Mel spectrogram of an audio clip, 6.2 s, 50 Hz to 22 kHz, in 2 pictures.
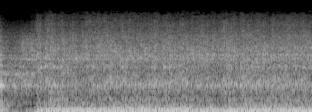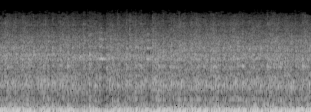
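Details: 1979 Ford F250 4x4 Sno-Fighter, V8 powertrain sitting since 2016, no fuel tank or exhaust hooked up: a loud, raw, ragged rumble as it catches and runs briefly on starting spray through open manifolds. Transmission fluid spews out.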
